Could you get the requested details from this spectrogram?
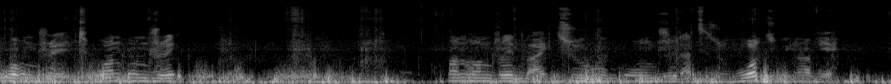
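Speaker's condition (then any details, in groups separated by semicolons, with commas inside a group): No condition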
